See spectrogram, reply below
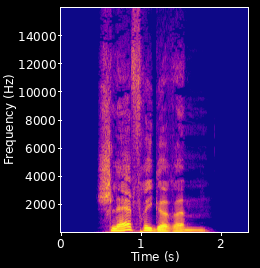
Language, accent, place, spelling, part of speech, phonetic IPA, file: German, Germany, Berlin, schläfrigerem, adjective, [ˈʃlɛːfʁɪɡəʁəm], De-schläfrigerem.ogg
- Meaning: strong dative masculine/neuter singular comparative degree of schläfrig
